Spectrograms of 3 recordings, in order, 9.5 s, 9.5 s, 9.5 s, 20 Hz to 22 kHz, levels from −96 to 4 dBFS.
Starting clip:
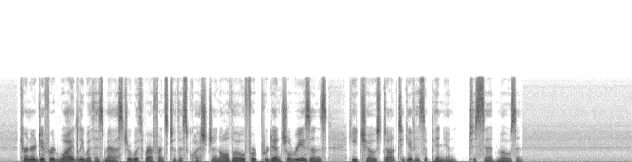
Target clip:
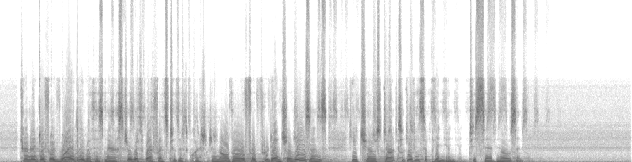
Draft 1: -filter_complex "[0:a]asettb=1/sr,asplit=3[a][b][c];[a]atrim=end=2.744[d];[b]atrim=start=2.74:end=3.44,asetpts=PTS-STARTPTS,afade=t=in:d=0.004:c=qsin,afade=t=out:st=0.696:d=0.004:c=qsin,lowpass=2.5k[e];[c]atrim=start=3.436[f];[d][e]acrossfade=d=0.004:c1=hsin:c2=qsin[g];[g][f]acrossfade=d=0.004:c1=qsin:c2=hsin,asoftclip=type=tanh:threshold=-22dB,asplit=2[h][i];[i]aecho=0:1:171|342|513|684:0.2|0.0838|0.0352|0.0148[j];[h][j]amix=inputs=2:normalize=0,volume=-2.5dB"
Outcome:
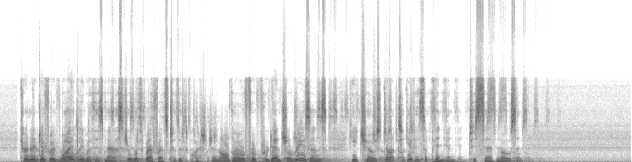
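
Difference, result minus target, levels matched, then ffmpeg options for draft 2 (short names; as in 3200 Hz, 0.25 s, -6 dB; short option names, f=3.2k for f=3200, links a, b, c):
soft clip: distortion -7 dB
-filter_complex "[0:a]asettb=1/sr,asplit=3[a][b][c];[a]atrim=end=2.744[d];[b]atrim=start=2.74:end=3.44,asetpts=PTS-STARTPTS,afade=t=in:d=0.004:c=qsin,afade=t=out:st=0.696:d=0.004:c=qsin,lowpass=2.5k[e];[c]atrim=start=3.436[f];[d][e]acrossfade=d=0.004:c1=hsin:c2=qsin[g];[g][f]acrossfade=d=0.004:c1=qsin:c2=hsin,asoftclip=type=tanh:threshold=-30.5dB,asplit=2[h][i];[i]aecho=0:1:171|342|513|684:0.2|0.0838|0.0352|0.0148[j];[h][j]amix=inputs=2:normalize=0,volume=-2.5dB"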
